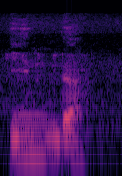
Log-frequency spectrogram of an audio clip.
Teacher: vokal depan tinggi tak bunder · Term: vokal depan tinggi tak bundar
